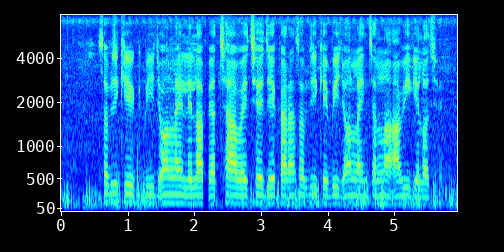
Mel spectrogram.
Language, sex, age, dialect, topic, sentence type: Maithili, male, 18-24, Angika, agriculture, question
